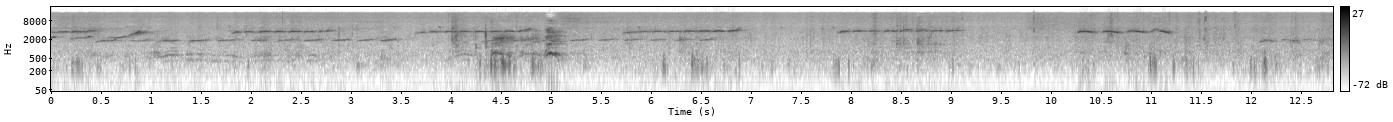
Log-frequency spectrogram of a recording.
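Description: Birds calling in repeated runs of quick, short high notes, a new run every second or two. About four and a half seconds in, a louder, lower sound breaks in briefly.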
